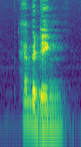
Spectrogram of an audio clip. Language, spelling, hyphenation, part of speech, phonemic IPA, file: Dutch, hebbeding, heb‧be‧ding, noun, /ˈɦɛbəˌdɪŋ/, Nl-hebbeding.ogg
- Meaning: 1. piece of junk 2. gadget, gimmick, trinket (desirable but often depreciated commodity)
